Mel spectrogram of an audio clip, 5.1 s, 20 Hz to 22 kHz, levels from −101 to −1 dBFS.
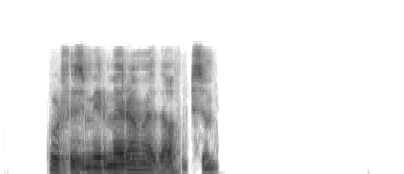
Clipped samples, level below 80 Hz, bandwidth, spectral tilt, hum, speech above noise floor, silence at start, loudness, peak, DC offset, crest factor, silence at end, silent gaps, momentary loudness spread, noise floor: under 0.1%; -68 dBFS; 7.6 kHz; -5.5 dB/octave; none; over 66 dB; 0.6 s; -25 LUFS; -6 dBFS; under 0.1%; 20 dB; 2.35 s; none; 12 LU; under -90 dBFS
